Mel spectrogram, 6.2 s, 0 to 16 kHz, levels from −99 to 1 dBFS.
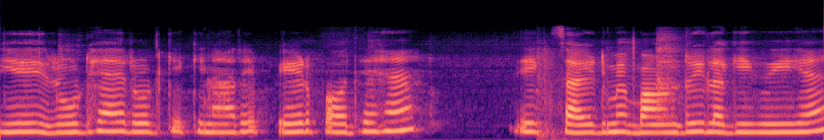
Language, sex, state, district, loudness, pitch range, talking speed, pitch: Hindi, female, Haryana, Rohtak, -19 LUFS, 215-230 Hz, 155 wpm, 220 Hz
